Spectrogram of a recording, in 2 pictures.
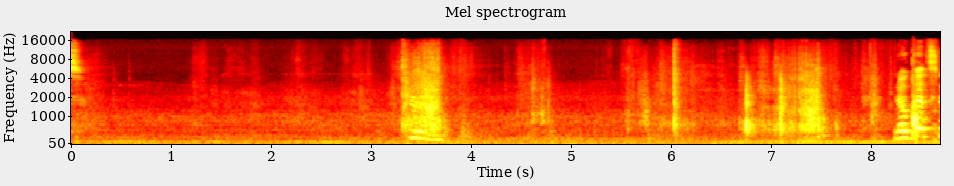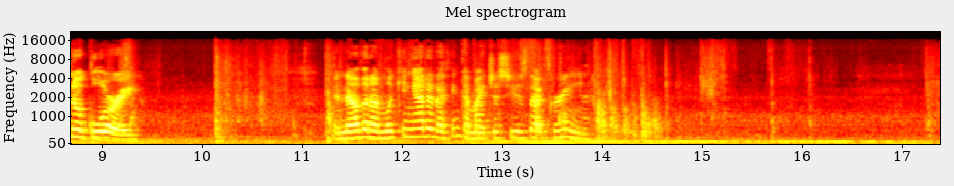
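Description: Sheets of card rustle and slide against each other.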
